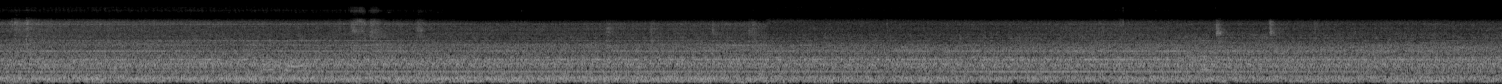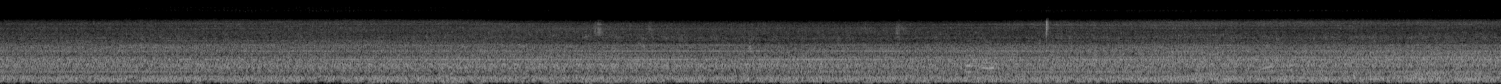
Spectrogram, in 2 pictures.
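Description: Truck-mounted concrete boom pump's engine running steadily at constant speed while the boom is worked, with a few faint clicks.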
